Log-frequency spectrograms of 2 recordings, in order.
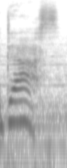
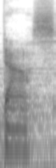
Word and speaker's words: DS: me that it's apparently supposed to be pronounced Das and not Das cuz I I've always called it the Das finding a few more keys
